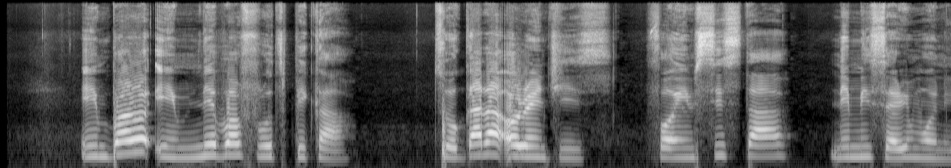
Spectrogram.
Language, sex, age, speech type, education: Nigerian Pidgin, female, 15-29, spontaneous, tertiary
